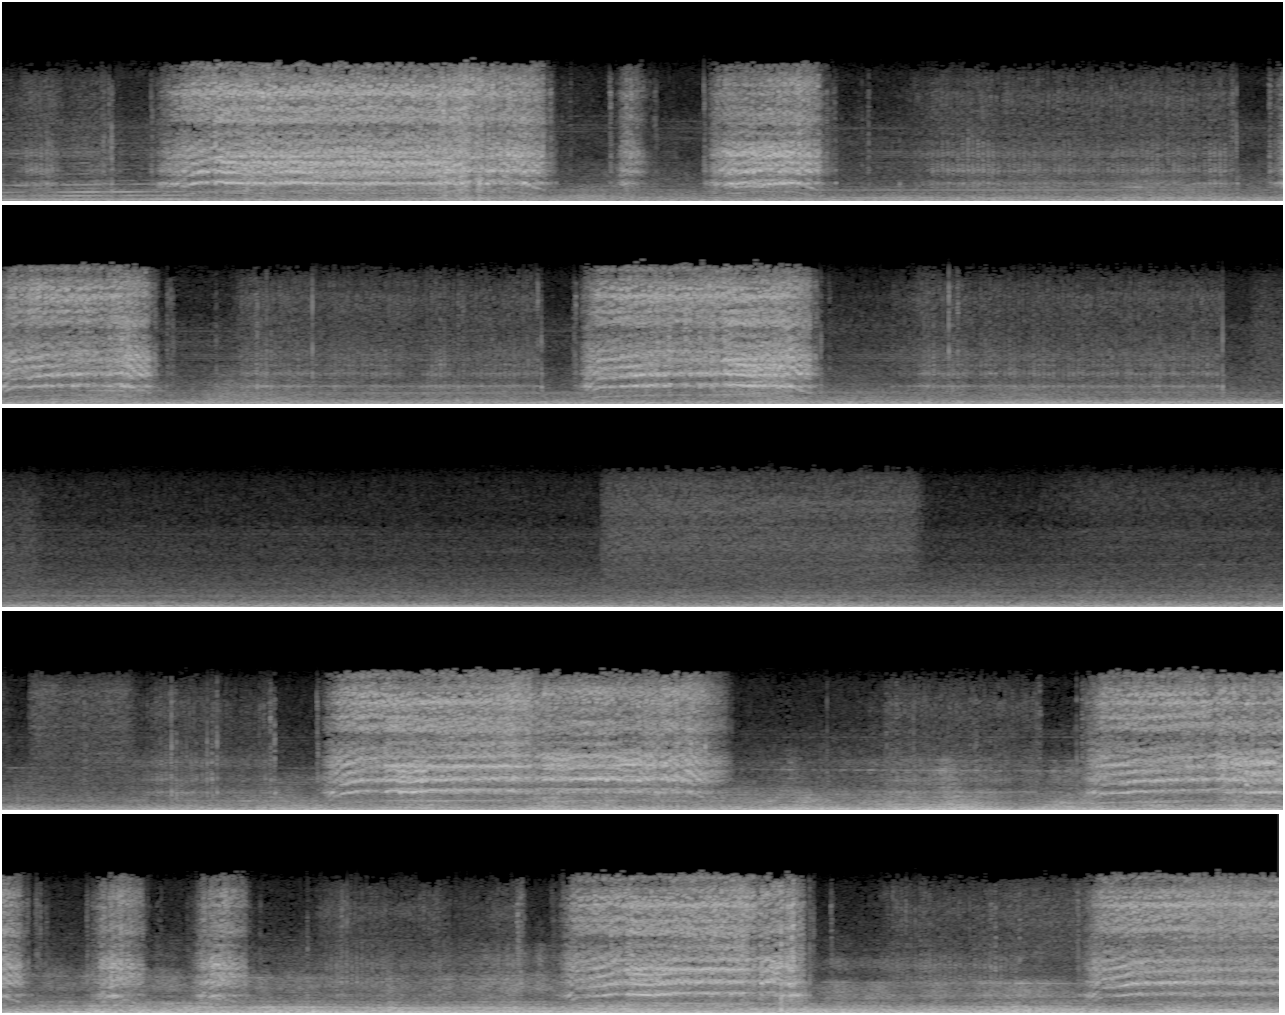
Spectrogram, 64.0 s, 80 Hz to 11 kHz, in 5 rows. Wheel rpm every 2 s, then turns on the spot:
30, 150, 100, 50, 40, 20, 90, 30, 30, 100, 50, 20, 20, 0, 0, 0, 0, 0, 0, 0, 30, 160, 110, 10, 50, 100, 30, 20, 90, 100, 20, 140.
8-12 14-18 20-26 46-48 52-56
